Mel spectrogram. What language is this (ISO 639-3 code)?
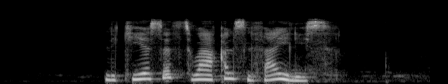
kab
